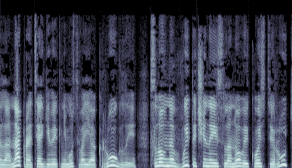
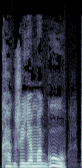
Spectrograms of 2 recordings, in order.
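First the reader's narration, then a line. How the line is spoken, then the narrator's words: Hoarse rasp. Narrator (Russian): прохрипел он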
